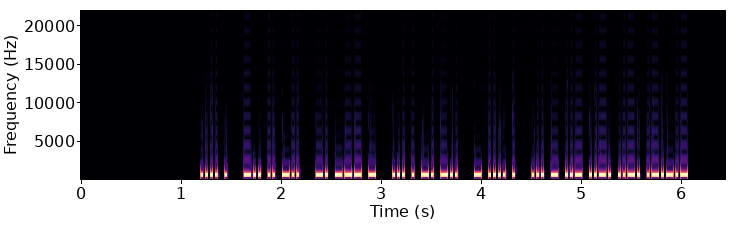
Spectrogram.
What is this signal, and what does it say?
Morse code, heard as a keyed tone, about 50 wpm, 700 Hz. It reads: HE DID NOT SEND THE STUFF.
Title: Sentences from Top 1500 Words 50wpm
